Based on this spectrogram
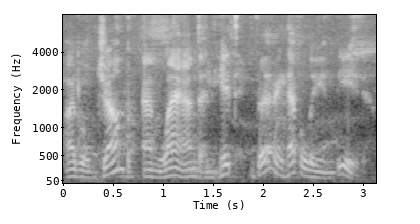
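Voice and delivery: usual speaking voice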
